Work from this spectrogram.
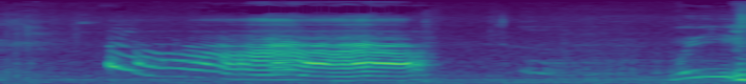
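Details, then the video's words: Keita, a pet dog, making weird sooky sounds indoors: a drawn-out wavering whine-howl of about a second and a half, then a short rising squeak, with a faint steady hum underneath and brief speech nearby. "Keita making weird sooky sounds"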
